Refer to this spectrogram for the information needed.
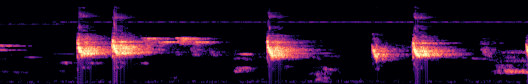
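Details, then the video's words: Sooty-headed bulbul from a lure recording meant to make other bulbuls sing: scattered abrupt, squawky chirps about once a second, each bursting loudly then fading, with a thin, steady high whine running through the background. "trucukan gacor tarung sambung ropel ini ampuh buat pancingan trucukan agar bunyi"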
